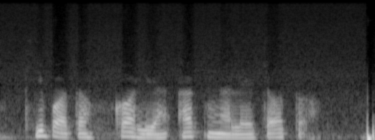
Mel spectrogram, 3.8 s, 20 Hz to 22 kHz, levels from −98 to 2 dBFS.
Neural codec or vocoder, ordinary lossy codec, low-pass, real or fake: vocoder, 44.1 kHz, 128 mel bands every 512 samples, BigVGAN v2; none; 19.8 kHz; fake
